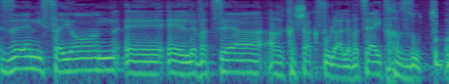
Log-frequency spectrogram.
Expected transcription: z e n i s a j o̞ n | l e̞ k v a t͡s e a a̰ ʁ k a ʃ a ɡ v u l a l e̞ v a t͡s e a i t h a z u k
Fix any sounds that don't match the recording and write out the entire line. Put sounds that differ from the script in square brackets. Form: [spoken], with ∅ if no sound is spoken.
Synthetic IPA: z e n i s a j o̞ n | l e̞ [∅] v a t͡s e a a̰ ʁ k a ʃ a [k] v u l a l e̞ v a t͡s e a i t [χ] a z u [t]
